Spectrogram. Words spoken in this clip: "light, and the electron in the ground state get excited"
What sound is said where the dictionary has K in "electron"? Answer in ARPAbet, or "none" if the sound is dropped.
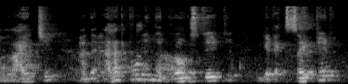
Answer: none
